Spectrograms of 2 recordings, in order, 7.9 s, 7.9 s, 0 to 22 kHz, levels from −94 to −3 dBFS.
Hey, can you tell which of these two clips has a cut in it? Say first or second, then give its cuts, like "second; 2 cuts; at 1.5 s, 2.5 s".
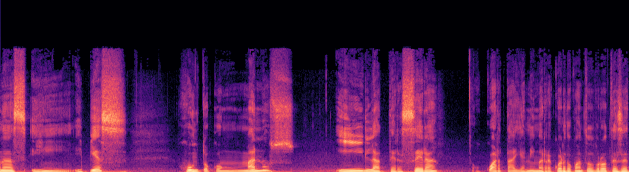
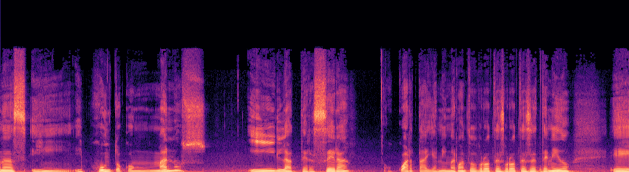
second; 3 cuts; at 1.0 s, 5.7 s, 6.3 s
